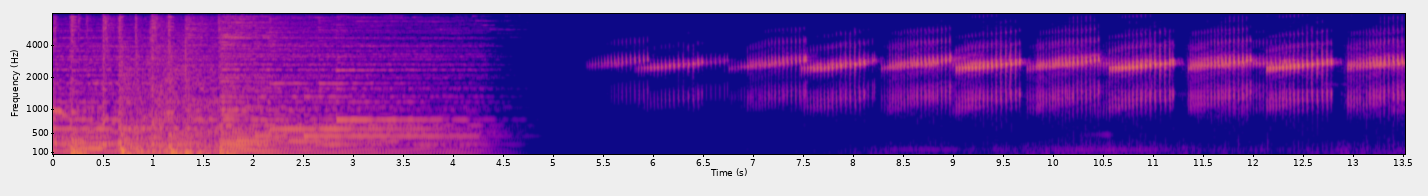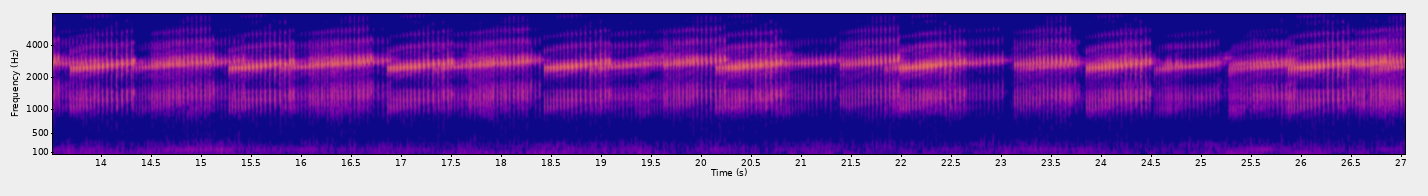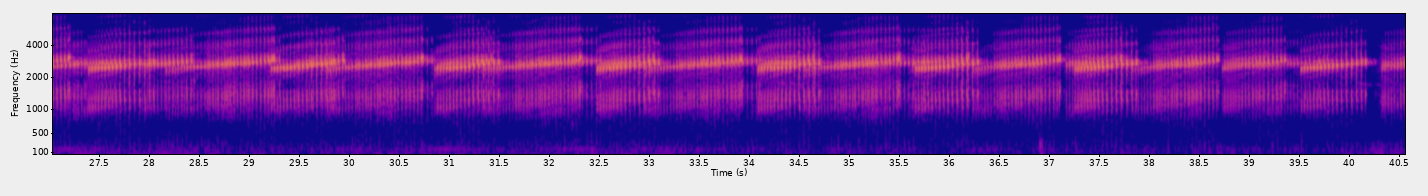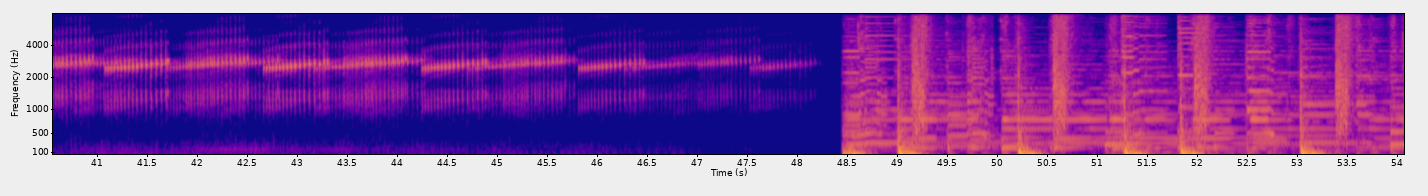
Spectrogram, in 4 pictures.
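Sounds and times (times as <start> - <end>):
frogs calling: 5.3 - 48.4.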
